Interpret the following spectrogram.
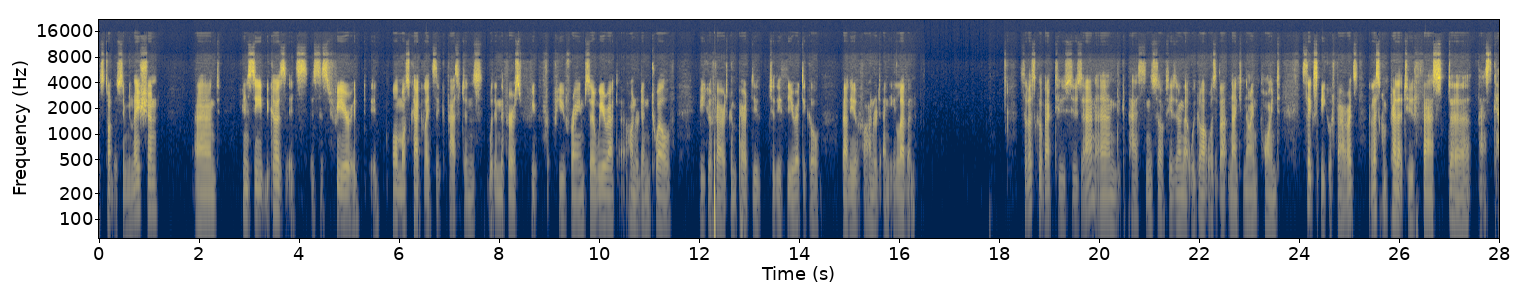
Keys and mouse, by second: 0.5 click, 3.8-5.0 drag, 5.0-6.4 middle drag, 19.8 middle click, 20.3 shift+middle click.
